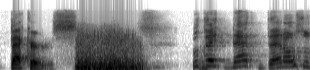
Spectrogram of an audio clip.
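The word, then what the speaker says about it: Bueckers: of old for yukon women dude freshman paige becker's is the real deal i'm happy you finally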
